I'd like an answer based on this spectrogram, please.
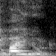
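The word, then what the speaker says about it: minute: Answer लिखो, अ sponge has माइन्यूट holes, माइन्यूट मतलब छोटे छोटे, देखो है मिनट की स्पेलिंग, लेकिन इसको क्या पढ़ेंगे, माइन्यूट पढ़ेंगे, क्या है, माइन्यूट होल्स।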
